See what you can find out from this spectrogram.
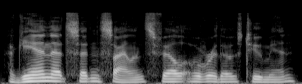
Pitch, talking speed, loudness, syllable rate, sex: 125 Hz, 180 wpm, -17 LUFS, 5.3 syllables/s, male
